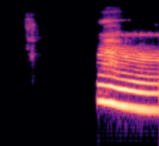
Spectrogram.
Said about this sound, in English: You're breathing without thinking about it. But I want you to think about it. Take a deep breath.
